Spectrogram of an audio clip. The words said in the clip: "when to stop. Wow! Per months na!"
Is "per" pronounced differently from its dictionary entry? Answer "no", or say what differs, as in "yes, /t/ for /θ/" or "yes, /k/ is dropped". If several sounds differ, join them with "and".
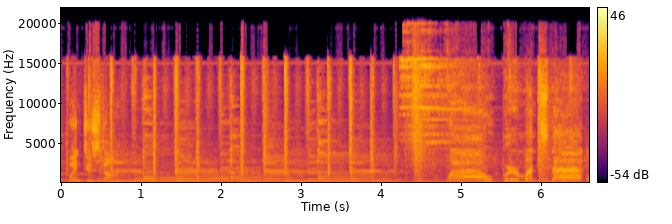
yes, /b/ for /p/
